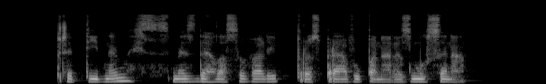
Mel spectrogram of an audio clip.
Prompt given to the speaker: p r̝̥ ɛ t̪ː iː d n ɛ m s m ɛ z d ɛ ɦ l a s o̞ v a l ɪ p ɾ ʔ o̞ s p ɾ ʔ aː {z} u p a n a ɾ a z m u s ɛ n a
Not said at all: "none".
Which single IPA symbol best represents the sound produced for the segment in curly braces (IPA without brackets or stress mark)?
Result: v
